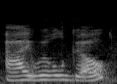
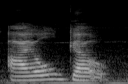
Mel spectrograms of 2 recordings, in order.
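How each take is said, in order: First: Will is said as a separate full word. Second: Will is shortened and joined to I. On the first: "eu posso falar por inteiro" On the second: "ou eu posso contrair"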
